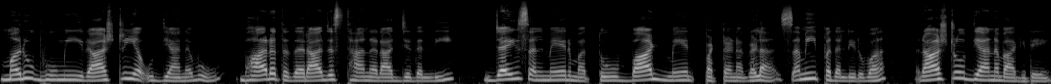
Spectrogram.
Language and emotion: Kannada, neutral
